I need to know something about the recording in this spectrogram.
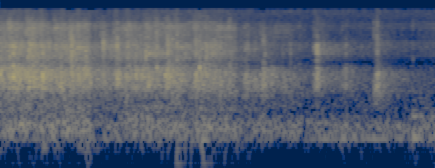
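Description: Applause from the assembly, steadily dying away and thinning to a few scattered claps near the end.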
